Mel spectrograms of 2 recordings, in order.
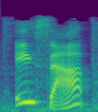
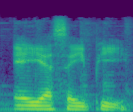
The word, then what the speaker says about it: ASAP: So it's an acronym, and you can say it like ASAP or ASAP.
